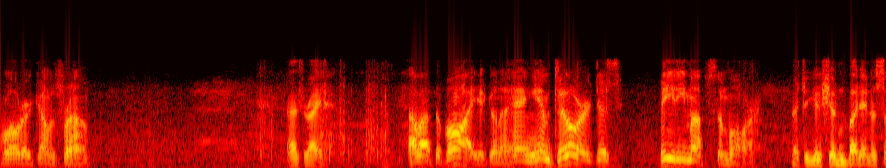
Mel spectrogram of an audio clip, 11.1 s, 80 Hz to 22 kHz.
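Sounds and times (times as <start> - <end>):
sheep bleating faintly: 2.4 - 3.4.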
